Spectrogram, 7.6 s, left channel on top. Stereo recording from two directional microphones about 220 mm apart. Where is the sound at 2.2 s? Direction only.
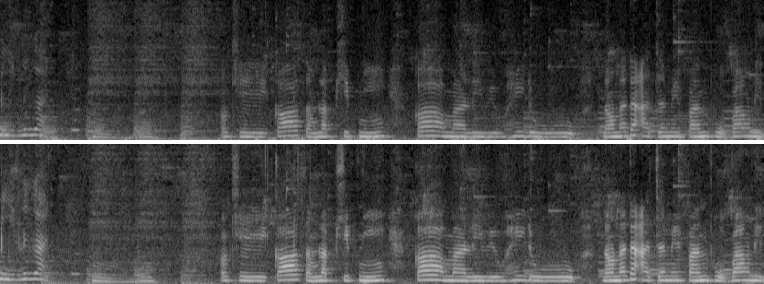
30° right (ahead or behind).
